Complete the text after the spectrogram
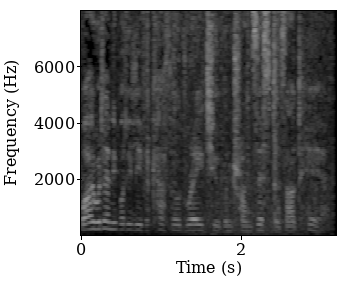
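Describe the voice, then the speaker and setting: A woman's voice: mid-range voice, quick pace, heavy background noise, natural voice. An actress playing a cool, independent Cold War intelligence woman in a radio drama, composed, direct and probing. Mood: curious. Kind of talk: radio spy drama acting.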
